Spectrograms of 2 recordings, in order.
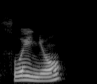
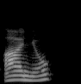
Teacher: fonema consonántico nasal palatal en ñe es decir uso de nariz y paladar procede de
